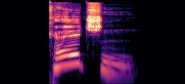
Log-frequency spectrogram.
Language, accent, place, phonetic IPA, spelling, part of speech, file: German, Germany, Berlin, [kœlʃn̩], kölschen, adjective, De-kölschen.ogg
- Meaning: inflection of kölsch: 1. strong genitive masculine/neuter singular 2. weak/mixed genitive/dative all-gender singular 3. strong/weak/mixed accusative masculine singular 4. strong dative plural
